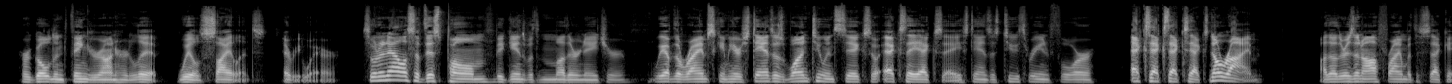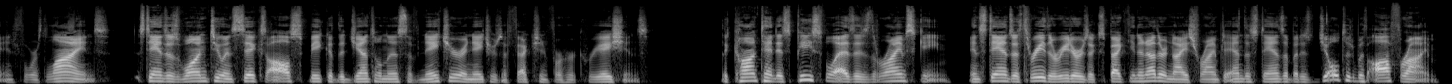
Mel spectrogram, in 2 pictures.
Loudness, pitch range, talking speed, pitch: -19 LUFS, 115-140 Hz, 205 wpm, 125 Hz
